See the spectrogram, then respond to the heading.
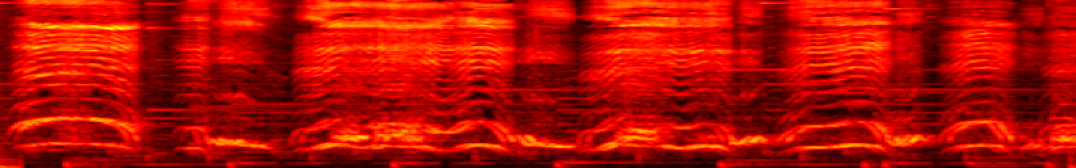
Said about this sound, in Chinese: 他好累，好困，却睡不着。 地球宝宝哇哇大哭。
